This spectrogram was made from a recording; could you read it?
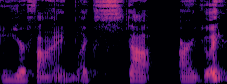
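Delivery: put-on under-the-breath mutter. Retelling what a friend told another, imitating speaking under her breath. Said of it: "She's just under her breath telling her".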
